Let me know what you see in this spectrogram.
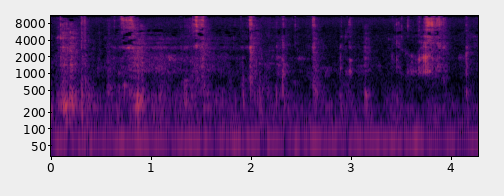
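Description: Faint, irregular crunching of a Torres black truffle potato chip being chewed, mixed with the crinkle of the foil chip bag being handled.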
